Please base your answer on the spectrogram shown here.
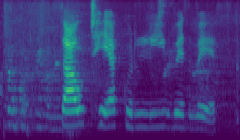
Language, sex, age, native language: Icelandic, female, 8, Icelandic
